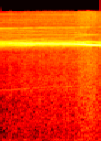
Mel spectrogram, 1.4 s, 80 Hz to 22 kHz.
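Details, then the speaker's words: Castle Creations Cobra 10A ESC bench test with unloaded brushless outrunner: steady piercing high whine with light hiss, probably about 20-24 kHz switching plus commutation frequency; normal, far quieter than older Castle controllers. "and then the rest of what we hear is going to be commutation frequency so far far quieter than other Castle controllers it's still going to make a lot of"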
